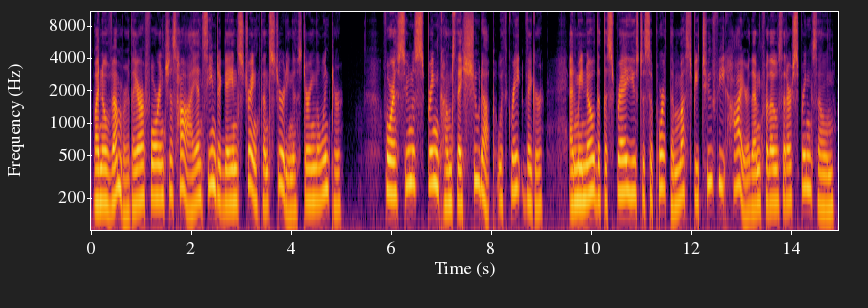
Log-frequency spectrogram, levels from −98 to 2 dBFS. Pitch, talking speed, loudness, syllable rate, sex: 205 Hz, 205 wpm, -17 LUFS, 4.8 syllables/s, female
